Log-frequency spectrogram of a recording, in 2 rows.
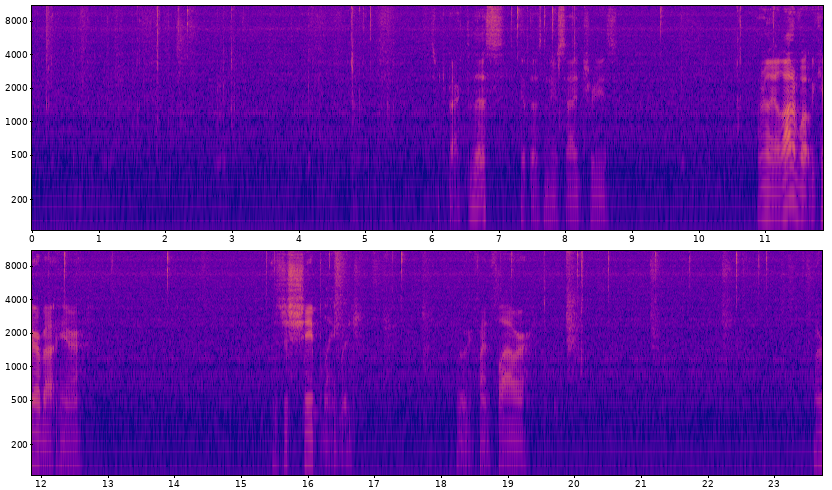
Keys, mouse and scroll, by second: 0.1 ctrl+Tab, 1.1-1.6 scroll, 2.3 click, 2.5 middle click, 3.0 g, 4.8 u, 5.1 right click, 5.8 middle click, 5.9-6.3 scroll, 6.9 click, 7.3 click, 7.8 click, 9.4 click, 10.2-12.3 scroll, 12.3 click, 13.9 click, 15.5 right click, 17.4 click, 19.0 click, 20.0 click, 21.2 click, 23.4 right click, 23.4-23.7 scroll.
